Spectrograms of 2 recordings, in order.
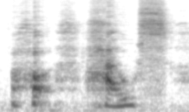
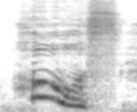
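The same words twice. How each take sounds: First: Said in the usual way. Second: "Horse" said as a fixed correction of "house", higher; corrected word. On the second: Shown as a demonstration.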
